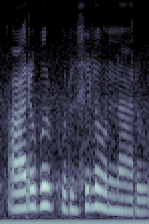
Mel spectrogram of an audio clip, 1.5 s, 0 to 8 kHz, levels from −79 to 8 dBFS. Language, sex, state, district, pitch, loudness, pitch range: Telugu, female, Telangana, Hyderabad, 215 Hz, -17 LUFS, 185-235 Hz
